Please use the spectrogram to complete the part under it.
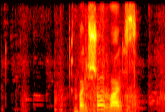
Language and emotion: Russian, neutral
